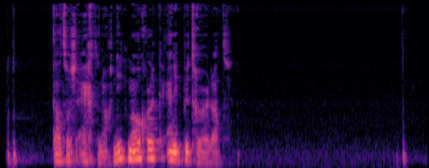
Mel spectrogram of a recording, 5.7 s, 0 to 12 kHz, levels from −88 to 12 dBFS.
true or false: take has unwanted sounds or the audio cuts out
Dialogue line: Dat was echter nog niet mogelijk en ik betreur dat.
false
